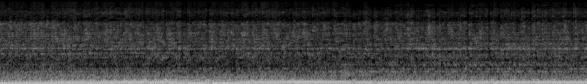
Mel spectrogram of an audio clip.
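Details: 1976 Datsun 280Z six, first start after sitting four or five years: loud deep open-pipe rumble holding fairly steady idle with small rises; normal running, started right up; won't restart hot, owner suspects distributor.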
